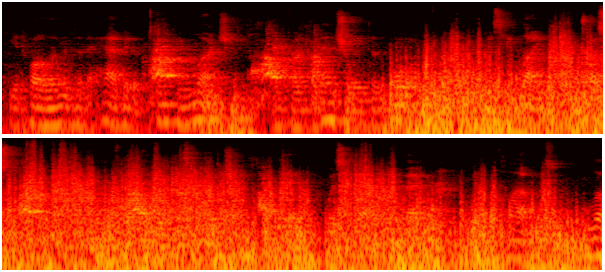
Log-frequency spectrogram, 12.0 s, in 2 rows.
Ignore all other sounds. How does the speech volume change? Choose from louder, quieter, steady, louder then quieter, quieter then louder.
steady.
